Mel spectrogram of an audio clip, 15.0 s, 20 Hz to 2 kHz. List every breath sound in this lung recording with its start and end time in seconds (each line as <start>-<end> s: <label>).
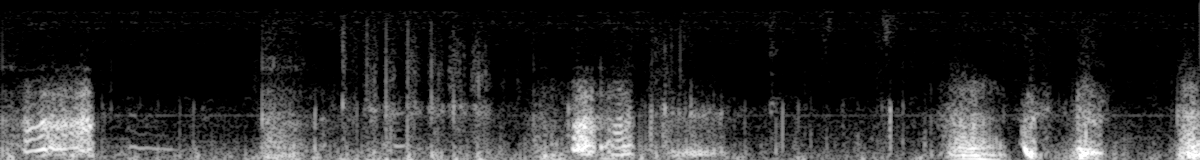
0.21-1.10 s: inhalation
0.24-1.21 s: rhonchi
1.39-2.53 s: wheeze
3.15-3.98 s: inhalation
7.07-7.93 s: inhalation
7.11-7.97 s: rhonchi
8.00-9.37 s: exhalation
8.00-9.37 s: crackles
11.75-12.61 s: inhalation
11.75-12.61 s: rhonchi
